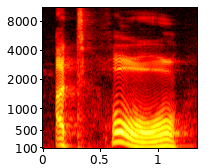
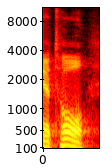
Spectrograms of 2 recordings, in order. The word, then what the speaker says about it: atoll: a place called Bikini Atoll in the Pacific. They were get weren't very pacific over the Pacific. Place called Bikini. It's a t o l. How do you say that? I'd say a toll.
